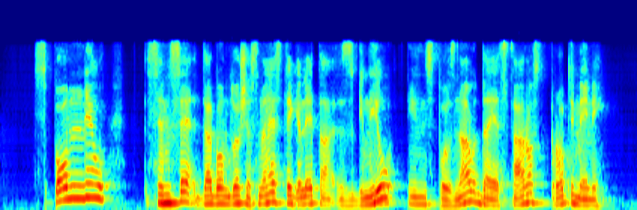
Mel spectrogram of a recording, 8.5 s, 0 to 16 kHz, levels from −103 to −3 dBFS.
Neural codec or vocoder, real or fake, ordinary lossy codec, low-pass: codec, 16 kHz, 2 kbps, X-Codec, HuBERT features, trained on general audio; fake; AAC, 96 kbps; 7.2 kHz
